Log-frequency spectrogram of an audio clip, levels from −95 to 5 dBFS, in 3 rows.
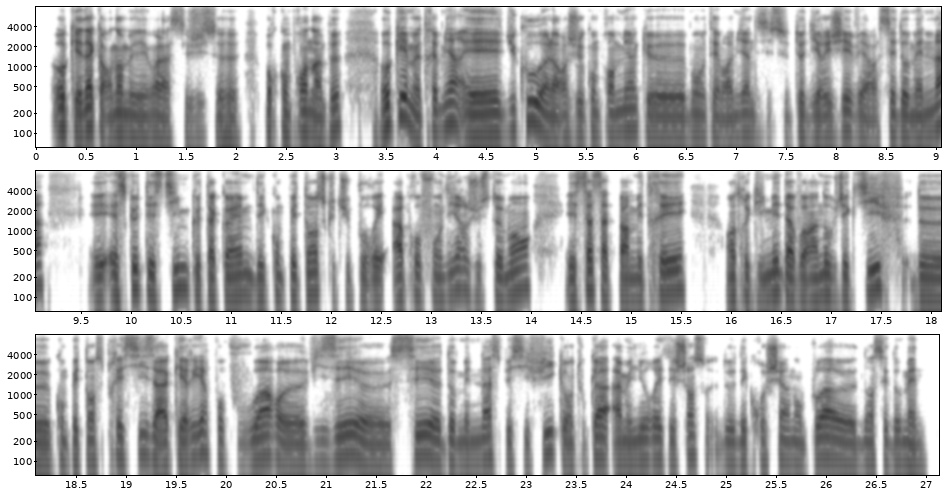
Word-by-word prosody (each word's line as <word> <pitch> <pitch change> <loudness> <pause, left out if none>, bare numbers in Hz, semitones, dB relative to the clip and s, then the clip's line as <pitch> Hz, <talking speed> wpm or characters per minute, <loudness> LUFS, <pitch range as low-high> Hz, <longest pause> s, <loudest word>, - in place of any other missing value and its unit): OK, - - +3
d'accord. 90 - +7
Non, 105 +1 +3
mais 95 -2 -2
voilà, 90 -2 0
c'était - - -5
juste, 90 +3 -4
heu, 85 -1 -4 0.3
pour - - -3
comprendre 110 -4 +1
un 85 - +1
peu. 120 +6 -1 0.4
OK, 130 - +3
mais 180 -2 +6
très 115 - +1
bien 140 +6 +2
et 95 0 +5 0.2
et 105 - +1
du 115 +5 -3
coup, 150 +2 +1
alors, 95 0 +1
je 100 +3 -1
comprends 105 0 -4
bien 115 +2 -2
que, 90 -4 -1
bon, 95 +1 -6
tu 95 - -5
aimerais 85 -1 -2
bien 100 +3 -3
t 95 - -12
se 85 - -5
se - - -1
te 90 +3 -5
diriger 95 +3 +1
vers 85 -5 -4
ces 100 - -1
domaines-là 100 +9 +1 0.5
et 100 +3 0
est-ce 105 -2 +5
que 135 - +2
tu 120 -4 -2
estimes 130 +8 +1
que 120 - -4
tu - - -2
as - - +5
quand - - -1
même 110 +2 +2
des 100 0 -4
compétences 115 +2 -1
que - - -7
tu - - -3
pourrais - - -3
approfondir, 115 +6 0
justement 110 +5 -1 0.4
et - - -1
ça, - - +5
ça - - +3
te - - -31
permettrait, 115 +7 +2 0.4
entre - - -1
guillemets, 105 +4 -2
«d'avoir 100 -3 +4
un 100 +2 0
objectif 110 +6 +1
de 95 -2 -1
compétences 105 0 -4
précises 120 +2 -1
à - - +8
acquérir» 120 +6 +2
pour 105 - -9
pouvoir, 110 +6 +1
heu, 95 -1 -2
viser, 105 +6 -1
heu, 90 -3 -2
ces, 125 +6 +1
heu, 105 -3 +1
domaines-là 100 +3 -3
spécifiques, 120 +5 -4
ou - - -1
en 95 - -5
tout 90 - -16
cas, 115 +5 +4
améliorer 105 +2 -2
tes 105 -1 -8
chances 125 +4 +1
de 100 -1 -9
décrocher 100 +2 -1
un 100 -1 -6
emploi, 115 +4 0
heu, 95 -2 -2
dans 95 +1 -7
ces 100 +1 -2
domaines? 90 -3 -4
100 Hz, 205 wpm, -25 LUFS, 95-115 Hz, 0.5 s, à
